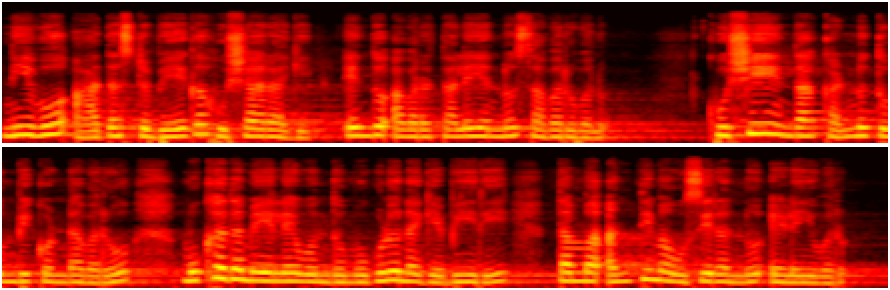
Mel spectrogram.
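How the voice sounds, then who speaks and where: A woman narrating a scripted romantic story in a slow, steady, dramatic reading. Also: mid-range voice. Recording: long hall reverb.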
